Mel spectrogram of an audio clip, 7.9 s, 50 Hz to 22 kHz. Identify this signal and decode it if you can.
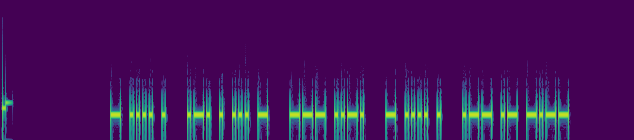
Morse code, heard as a keyed tone, about 30 wpm, 700 Hz. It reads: THE REST OF THE WAY
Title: Sets of 5 Words Encore 30wpm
